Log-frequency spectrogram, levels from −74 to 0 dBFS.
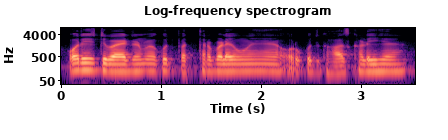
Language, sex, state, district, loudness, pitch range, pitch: Hindi, male, Uttar Pradesh, Shamli, -19 LUFS, 125-130 Hz, 125 Hz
